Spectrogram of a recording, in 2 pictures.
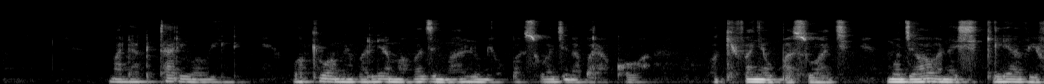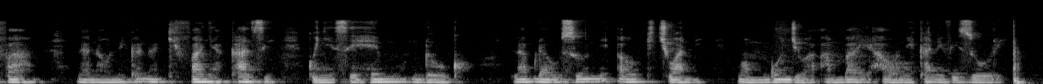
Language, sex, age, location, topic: Swahili, male, 18-24, Kisii, health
